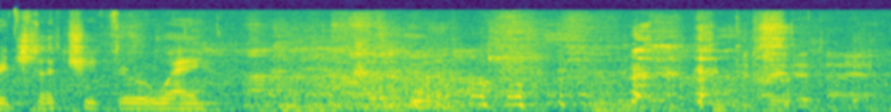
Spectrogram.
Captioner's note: audience laughs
